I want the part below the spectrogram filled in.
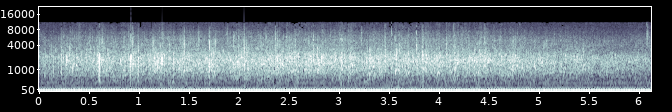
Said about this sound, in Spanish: Vénganse, vamos a darles un aplauso a estas cinco chicas.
